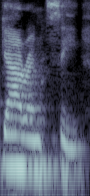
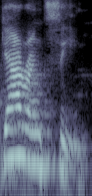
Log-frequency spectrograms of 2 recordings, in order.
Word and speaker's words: guarantee: So in a word like guarantee, guarantee. Okay. The stress falls on the syllable that has the e.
